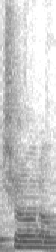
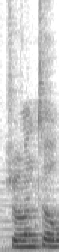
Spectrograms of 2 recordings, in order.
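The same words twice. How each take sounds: First: It is said the way local residents say it. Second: It is said the way most outsiders say it. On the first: "if you live in Toronto or you are a local person, you probably say Toronto, which is the ideal pronunciation" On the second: "which is the most popular pronunciation"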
